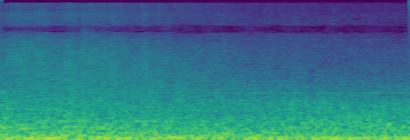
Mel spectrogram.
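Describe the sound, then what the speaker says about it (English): Deep explosion of a torpedo in the shipbuilding game Besiege, heard as a loud, sustained low rumbling blast lasting about two seconds with no voices over it. "Torpedoes away!"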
